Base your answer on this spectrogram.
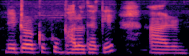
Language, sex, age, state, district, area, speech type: Bengali, female, 30-45, West Bengal, Malda, rural, spontaneous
